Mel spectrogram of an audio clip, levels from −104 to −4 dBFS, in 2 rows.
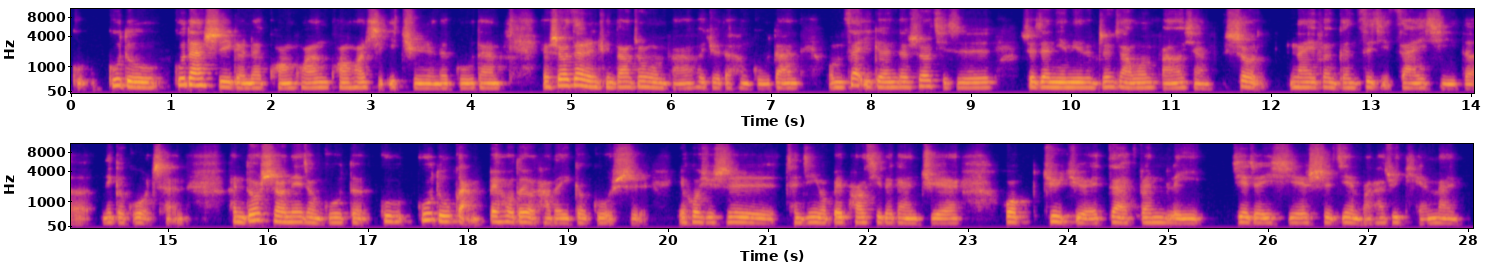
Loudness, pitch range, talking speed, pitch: -31 LUFS, 145-170 Hz, 275 characters per minute, 155 Hz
